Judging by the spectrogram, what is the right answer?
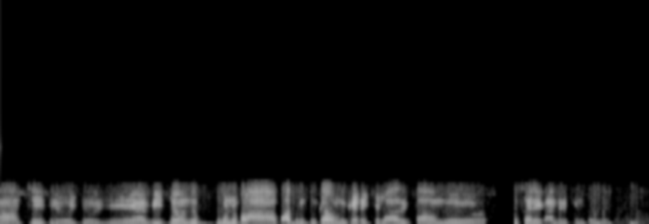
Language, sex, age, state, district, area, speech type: Tamil, male, 18-30, Tamil Nadu, Tenkasi, urban, conversation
